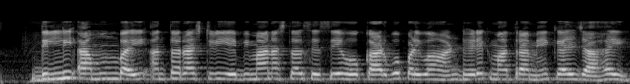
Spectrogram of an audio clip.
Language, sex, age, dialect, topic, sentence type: Magahi, female, 25-30, Western, banking, statement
